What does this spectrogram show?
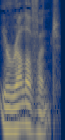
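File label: "irrelevant", US English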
